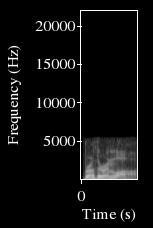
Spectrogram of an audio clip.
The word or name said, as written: brother-in-law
